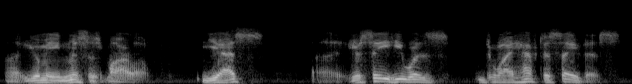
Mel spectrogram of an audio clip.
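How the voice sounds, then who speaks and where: A man playing a probing, skeptical police lieutenant interrogating people in a radio drama, with pointed questions and deliberate pauses. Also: low voice, very animated, creaky, husky, no room sound, full character voice. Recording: dull old radio recording.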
